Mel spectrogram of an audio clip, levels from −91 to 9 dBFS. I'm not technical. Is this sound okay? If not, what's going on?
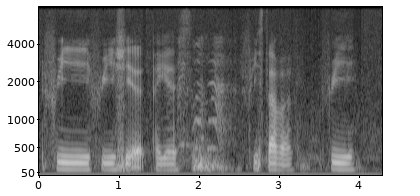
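No. The speech sounds grainy and gritty all the way through, worst on quiet parts. The likely cause is low bit depth without dither: the sound was stored too coarsely and rounded off.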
